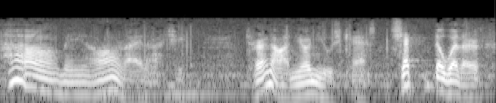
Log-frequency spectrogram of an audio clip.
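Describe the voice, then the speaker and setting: A man's voice: lowish voice, sing-song, slow pace. An actor playing an exasperated, sputtering middle-aged father in a 1940s radio comedy. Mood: weary, exasperated. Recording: muffled, hissy 1940s radio recording.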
